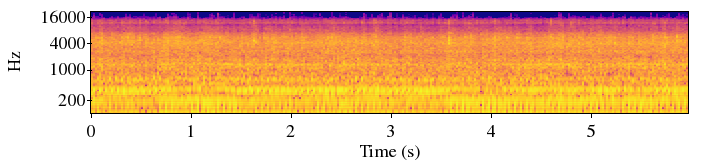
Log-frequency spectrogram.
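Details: New Westinghouse iGen4000DFc dual-fuel generator, first run out of the box, powering an air compressor at about 1400–1700 W and 122 V: a loud drone holding constant pitch without surging. Normal under load.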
